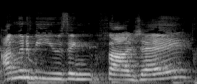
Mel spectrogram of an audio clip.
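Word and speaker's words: Fage: going to be using fagi it says it's pronounced fah yay i'm going to be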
